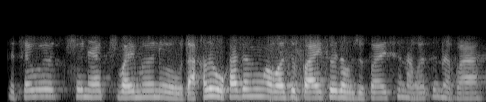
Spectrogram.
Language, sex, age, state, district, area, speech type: Bodo, female, 30-45, Assam, Kokrajhar, rural, conversation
